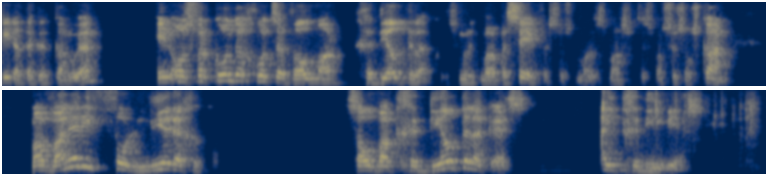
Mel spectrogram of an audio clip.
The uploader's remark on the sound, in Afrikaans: Manne van die Woord Zoom Byeenkoms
